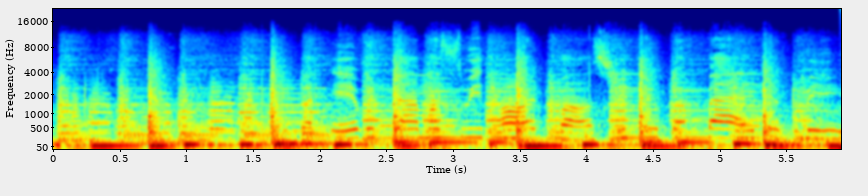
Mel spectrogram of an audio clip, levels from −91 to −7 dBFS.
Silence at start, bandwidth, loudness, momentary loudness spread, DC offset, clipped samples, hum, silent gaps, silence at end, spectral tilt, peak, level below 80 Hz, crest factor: 0 s; 11 kHz; -18 LUFS; 4 LU; under 0.1%; under 0.1%; none; none; 0 s; -7.5 dB/octave; -2 dBFS; -20 dBFS; 14 dB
